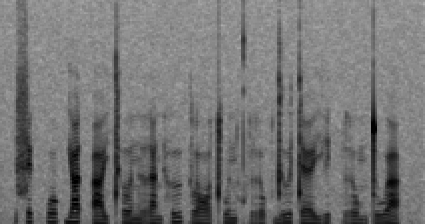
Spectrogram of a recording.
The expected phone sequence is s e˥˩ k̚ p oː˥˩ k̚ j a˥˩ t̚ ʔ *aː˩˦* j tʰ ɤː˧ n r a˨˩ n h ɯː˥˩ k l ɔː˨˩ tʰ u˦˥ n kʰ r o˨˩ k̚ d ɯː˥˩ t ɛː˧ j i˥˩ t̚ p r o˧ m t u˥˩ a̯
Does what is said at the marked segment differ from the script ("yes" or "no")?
no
